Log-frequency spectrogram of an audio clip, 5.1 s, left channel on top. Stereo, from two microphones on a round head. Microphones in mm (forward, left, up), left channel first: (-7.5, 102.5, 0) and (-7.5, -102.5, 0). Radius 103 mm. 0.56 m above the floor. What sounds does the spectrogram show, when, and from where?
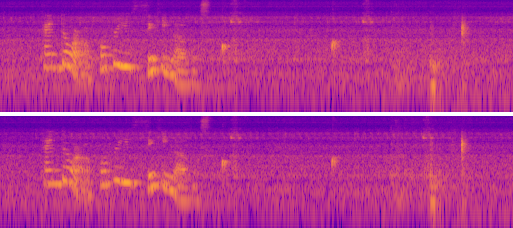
0.4 s a woman speaking: 40° left (ahead or behind), 1.3 m; by 2.1 s centre (ahead or behind), 1.0 m
2.2 s a pop: centre (ahead or behind), 1.7 m
3.9 s a microwave: 40° right (ahead or behind), 2.5 m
